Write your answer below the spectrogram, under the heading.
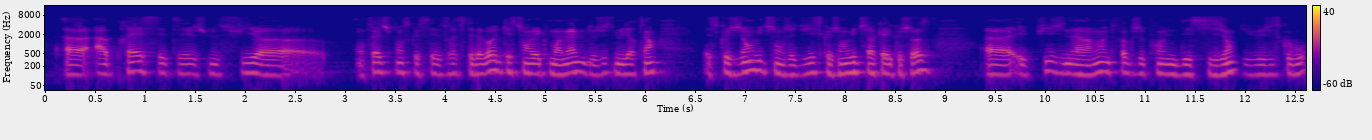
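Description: The speech comes at a very fast pace in a monotone, flat delivery. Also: man, medium pitch for a man. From Belgium. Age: 20s. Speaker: web and app developer. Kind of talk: podcast interview. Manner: halting, many fillers and repetitions.

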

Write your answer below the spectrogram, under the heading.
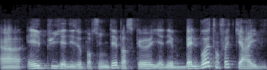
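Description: The man's voice sits fairly low, with ordinary pitch variation. He keeps a moderate pace against a quiet background. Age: 40s. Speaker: business angel investor. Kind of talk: interview. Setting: video call. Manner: hesitant, many fillers.

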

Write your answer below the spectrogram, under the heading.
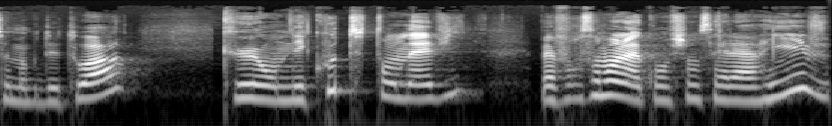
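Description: A woman with a fairly high pitch talks at a very fast pace with ordinary pitch variation, in a very clean recording with a silent background. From France, Jura. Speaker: festival audience relations manager. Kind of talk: interview testimony. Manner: hesitant, many fillers.

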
